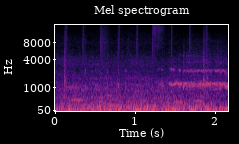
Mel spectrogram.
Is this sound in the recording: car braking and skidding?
yes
